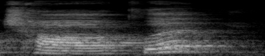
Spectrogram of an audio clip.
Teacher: really wide on the ah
